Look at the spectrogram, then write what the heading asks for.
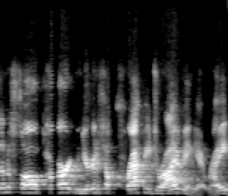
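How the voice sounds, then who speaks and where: A woman's fairly high, animated voice with ordinary pitch variation. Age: 50s. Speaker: fitness coach. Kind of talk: online workshop talk. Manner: fast.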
